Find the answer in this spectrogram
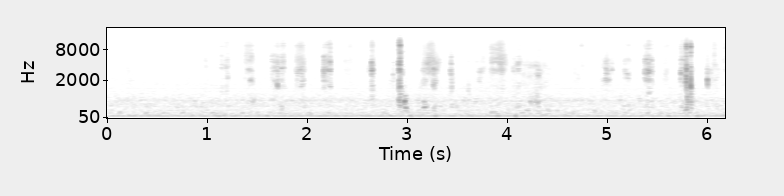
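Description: Faint, scattered rustles and light ticks of paper and card being handled and slid over a cutting mat, over a low steady hum.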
